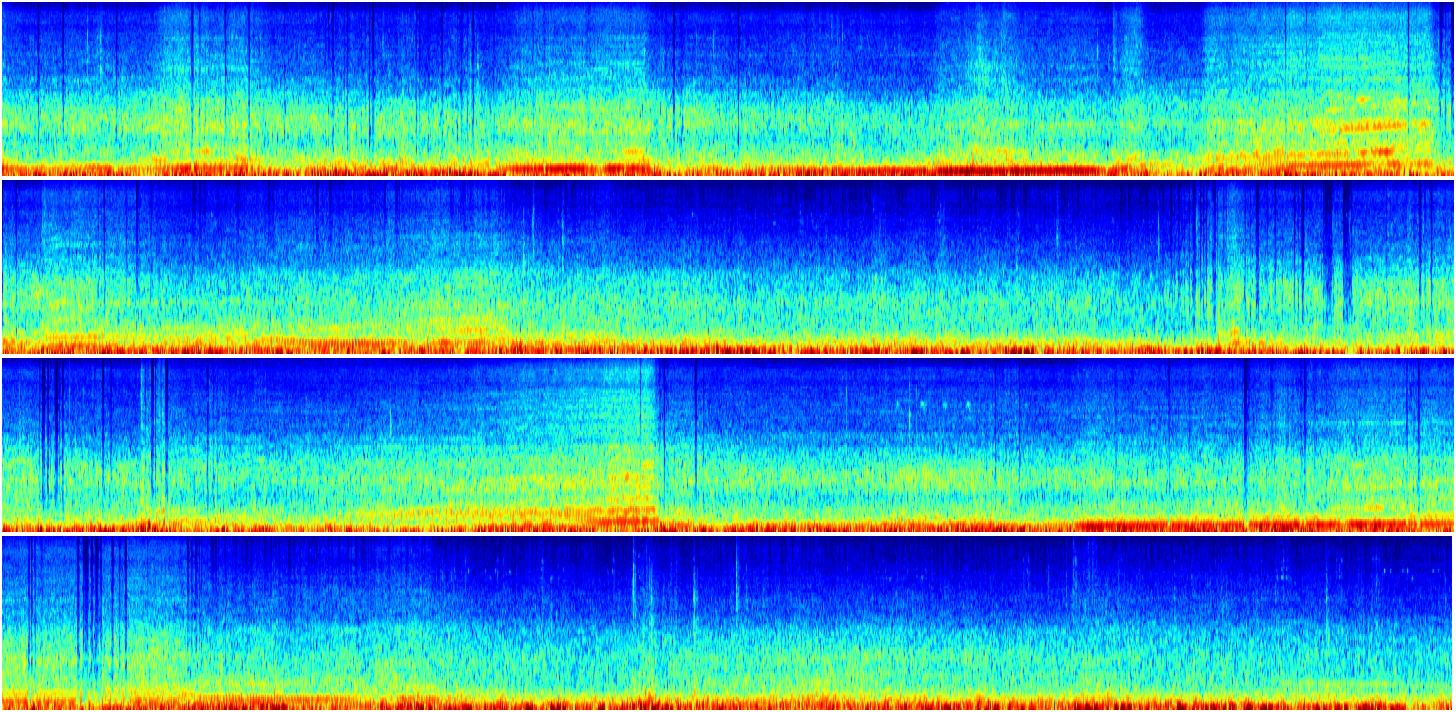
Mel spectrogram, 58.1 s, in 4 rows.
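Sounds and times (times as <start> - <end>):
car engine revving through gears: 0.0 - 21.6, 23.4 - 58.0.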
